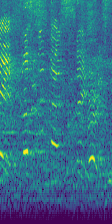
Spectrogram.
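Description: A crowd of children chattering and calling out all at once, with short high-pitched shouts at the start, about half a second in and near the end.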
